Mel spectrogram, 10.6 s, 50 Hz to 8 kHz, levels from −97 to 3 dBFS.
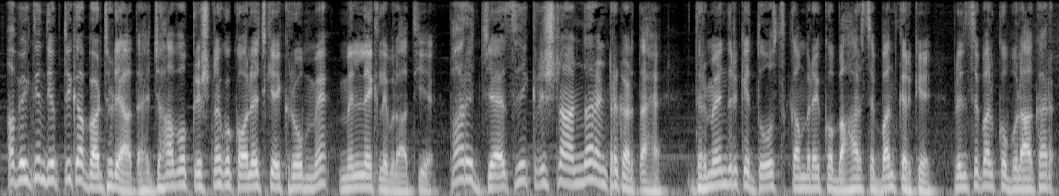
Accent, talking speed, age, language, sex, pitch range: native, 240 wpm, 20-39, Hindi, male, 115-155 Hz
